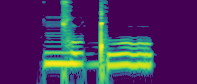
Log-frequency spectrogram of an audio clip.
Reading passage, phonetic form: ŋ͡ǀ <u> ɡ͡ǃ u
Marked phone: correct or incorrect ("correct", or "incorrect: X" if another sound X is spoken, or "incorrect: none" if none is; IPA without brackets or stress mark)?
correct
